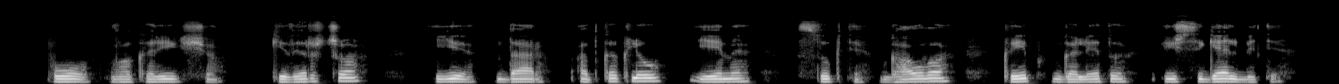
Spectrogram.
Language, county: Lithuanian, Panevėžys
